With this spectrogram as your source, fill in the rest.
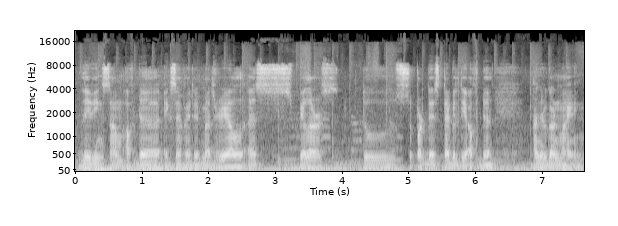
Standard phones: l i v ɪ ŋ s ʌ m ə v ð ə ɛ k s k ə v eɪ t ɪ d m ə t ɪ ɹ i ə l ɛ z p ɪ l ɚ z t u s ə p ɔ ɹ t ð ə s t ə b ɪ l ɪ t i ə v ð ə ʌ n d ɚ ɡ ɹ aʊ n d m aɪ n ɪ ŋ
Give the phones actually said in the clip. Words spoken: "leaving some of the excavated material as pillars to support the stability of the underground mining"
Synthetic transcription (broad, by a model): l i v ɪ ŋ s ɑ m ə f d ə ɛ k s ə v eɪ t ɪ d m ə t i ɹ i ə l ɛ s p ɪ l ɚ s t u s ə p ɔ ɹ t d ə s t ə b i l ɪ t i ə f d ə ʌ n d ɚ ɡ aʊ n m aɪ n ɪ ŋ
